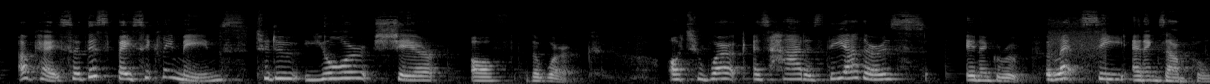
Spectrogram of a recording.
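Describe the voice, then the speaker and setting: With a New Zealand accent, a woman talks at a very slow pace in a fairly high pitch that swings very widely. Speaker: English teacher. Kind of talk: tutorial. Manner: clear, measured teaching pace.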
